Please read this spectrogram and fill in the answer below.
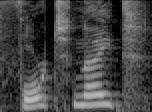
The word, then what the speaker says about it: Fortnite: How is that pronounced? Fortnite? – Yes.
